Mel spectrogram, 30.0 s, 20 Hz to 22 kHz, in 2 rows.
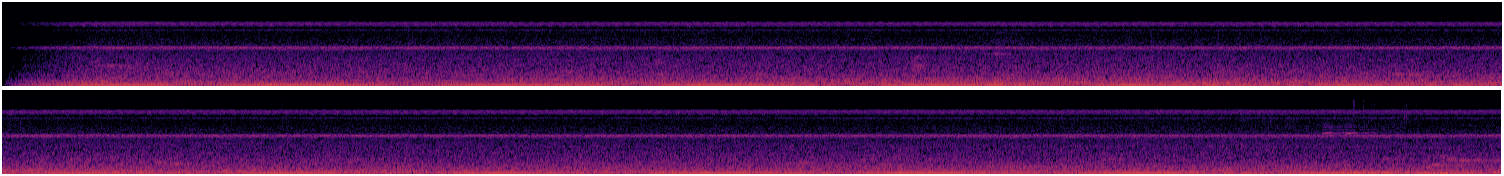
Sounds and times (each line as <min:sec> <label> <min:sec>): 0:00.0 light wind in the leaves and plants 0:29.9
0:00.1 crickets and insects chirping 0:29.9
